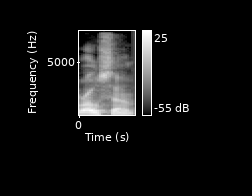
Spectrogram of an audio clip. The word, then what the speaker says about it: Rosa: here I like Carol Rosa I like Carol Carol HOSA Carol Rosa like I said if if you want to correct me for how I'm pronouncing it go ahead but I believe it's HOSA I like Carol HOSA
